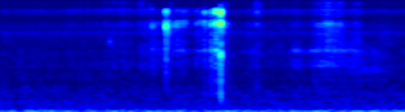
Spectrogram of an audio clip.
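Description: Scissors cutting off part of a tag, a few quiet snips close by over a low background hum.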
